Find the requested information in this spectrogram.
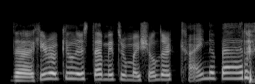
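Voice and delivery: plain reading voice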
